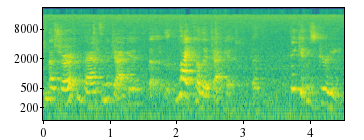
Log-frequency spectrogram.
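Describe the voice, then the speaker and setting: Playing a chatty, indignant, prim woman in her late seventies in a radio crime drama styled after the 1950s, the actress rambles fussily through an earnest account. Her voice is a little high with big pitch swings at normal speed, and the room sounds very echoey, distant and noisy.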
